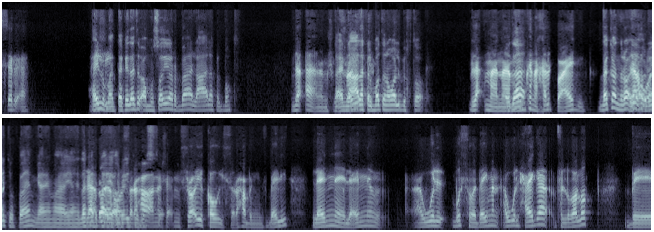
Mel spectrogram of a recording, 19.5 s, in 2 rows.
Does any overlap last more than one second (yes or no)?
yes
